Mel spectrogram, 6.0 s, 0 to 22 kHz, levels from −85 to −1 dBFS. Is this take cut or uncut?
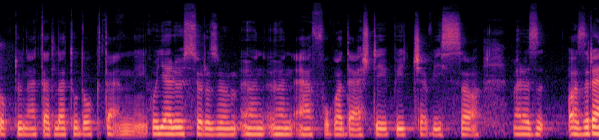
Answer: cut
